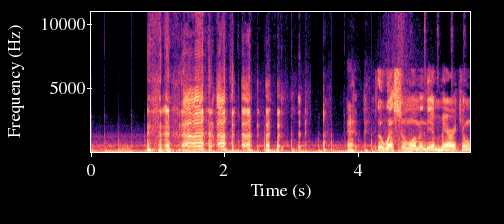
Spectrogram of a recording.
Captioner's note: laughter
